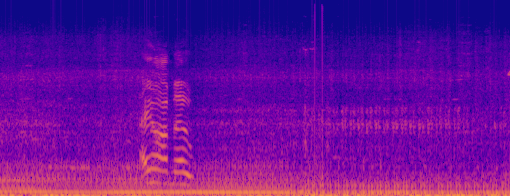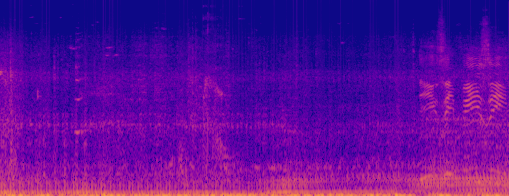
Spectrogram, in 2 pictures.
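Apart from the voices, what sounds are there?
Can-Am ATV driving through a desert wash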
